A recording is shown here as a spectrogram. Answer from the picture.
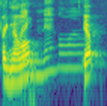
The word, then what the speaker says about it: Pregnenolone: Pregnenolone.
